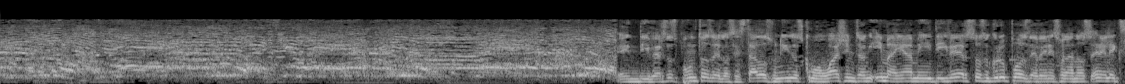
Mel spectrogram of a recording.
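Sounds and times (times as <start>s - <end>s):
crowd shouting in street confrontation: 0.0s - 6.2s
speech: 6.2s - 11.2s.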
